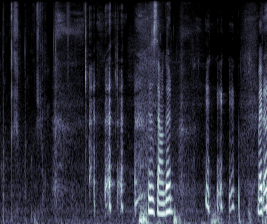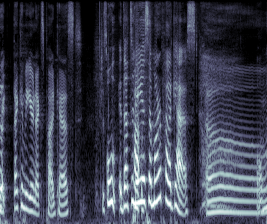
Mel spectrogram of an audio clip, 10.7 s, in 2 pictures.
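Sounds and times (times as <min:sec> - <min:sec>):
popcorn being moved and crunched: 0:00.0 - 0:01.4
speech: 0:03.0 - 0:10.6.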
